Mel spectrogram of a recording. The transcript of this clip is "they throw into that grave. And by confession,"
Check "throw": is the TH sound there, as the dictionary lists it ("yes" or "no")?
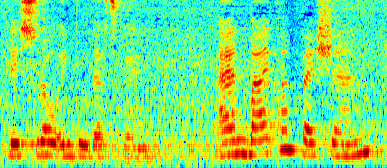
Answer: no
